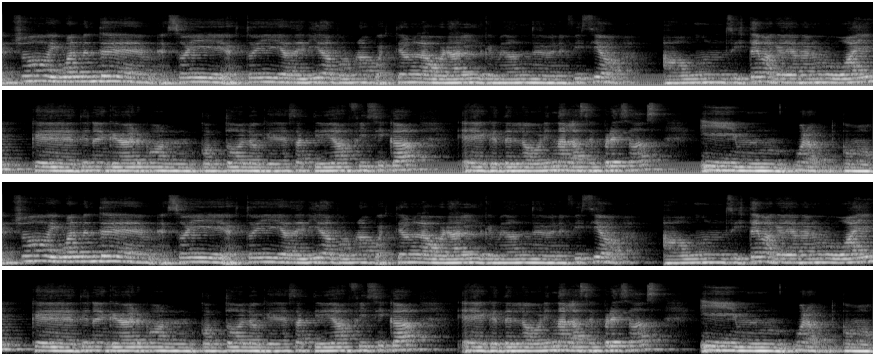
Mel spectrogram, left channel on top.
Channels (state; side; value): noise; left; hum, 17 dB below the sound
